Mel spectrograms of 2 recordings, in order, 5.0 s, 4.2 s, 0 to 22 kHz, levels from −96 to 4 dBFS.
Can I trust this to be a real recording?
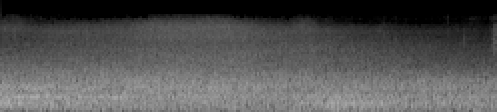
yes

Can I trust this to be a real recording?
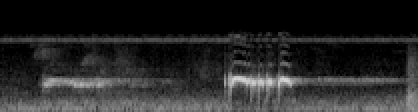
no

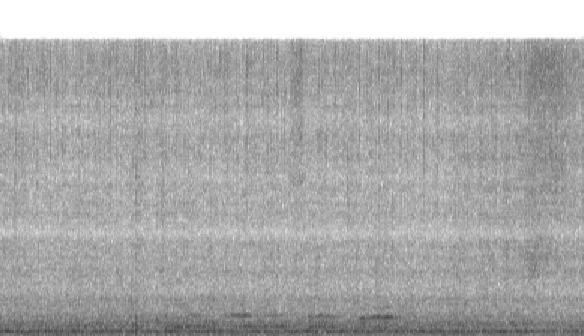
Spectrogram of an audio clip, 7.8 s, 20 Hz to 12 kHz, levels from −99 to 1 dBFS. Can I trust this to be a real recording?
no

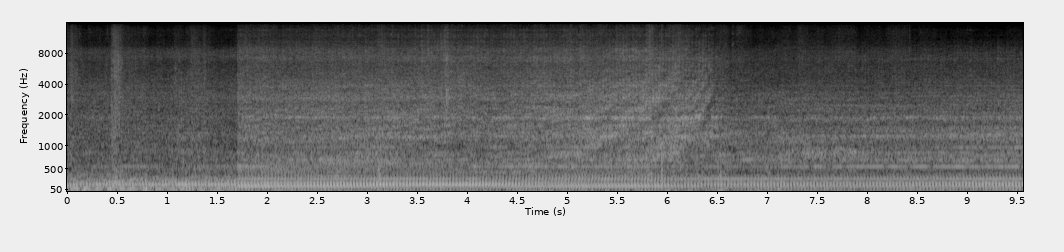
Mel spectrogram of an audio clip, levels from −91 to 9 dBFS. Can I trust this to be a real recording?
yes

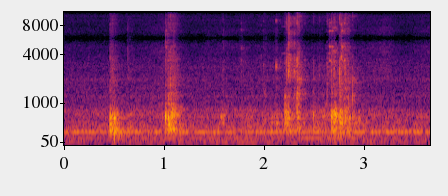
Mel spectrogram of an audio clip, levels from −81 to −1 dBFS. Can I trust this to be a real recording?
yes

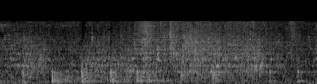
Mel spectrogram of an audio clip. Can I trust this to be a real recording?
no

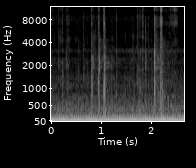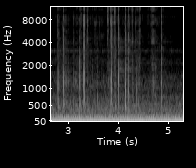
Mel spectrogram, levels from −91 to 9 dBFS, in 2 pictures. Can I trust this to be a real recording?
yes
